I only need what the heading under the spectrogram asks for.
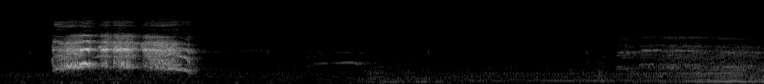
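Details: Rooster crowing once loudly for about one and a half seconds, followed by a quiet pause, a brief whistle and then a distant second crow fading in.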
